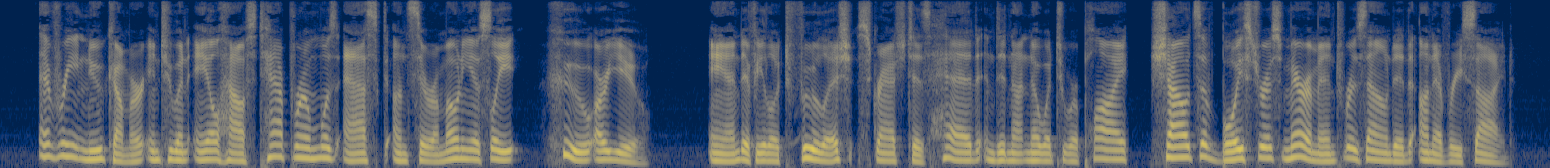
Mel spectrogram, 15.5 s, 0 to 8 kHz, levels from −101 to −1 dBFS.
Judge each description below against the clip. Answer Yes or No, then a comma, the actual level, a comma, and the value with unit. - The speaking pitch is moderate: Yes, medium, 150 Hz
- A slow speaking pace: No, average, 145 wpm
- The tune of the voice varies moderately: Yes, average, 4.2 semitones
